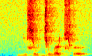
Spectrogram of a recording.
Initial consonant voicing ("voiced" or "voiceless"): voiced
